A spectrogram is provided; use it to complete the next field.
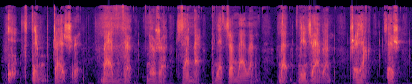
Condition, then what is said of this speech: Laryngectomy. Jest też właśnie po laryngektomii i nauczyła się pięknie mówić.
